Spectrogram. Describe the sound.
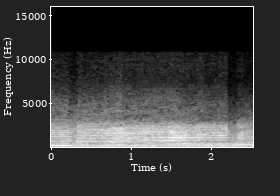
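A Honda 125 racing motorcycle revs as it starts a four-lap race, its loud, steady, buzzing engine note running throughout with small shifts in pitch and no voices.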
